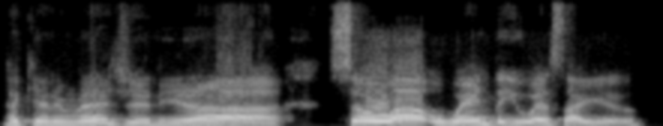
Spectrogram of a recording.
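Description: A woman's voice: a little high, animated, unhurried, a little mellow, clear, resonant tone, dull audio. A woman presenting and interviewing as the host of a podcast.

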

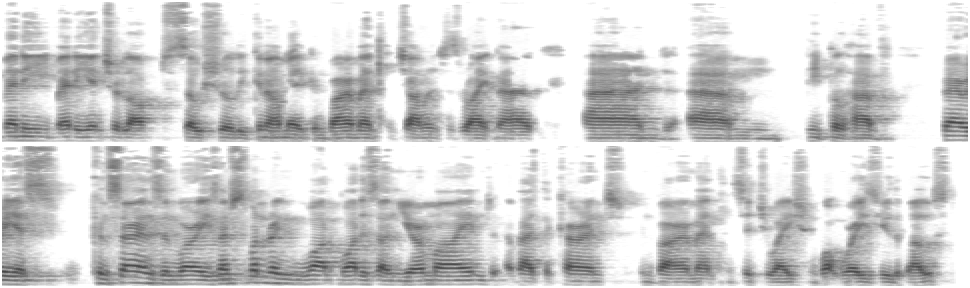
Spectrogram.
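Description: Deep male interviewer with halting delivery. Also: steady tone, roomy sound, poor audio. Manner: halting, repeats words. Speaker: podcast interviewer. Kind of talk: unscripted interview questions.

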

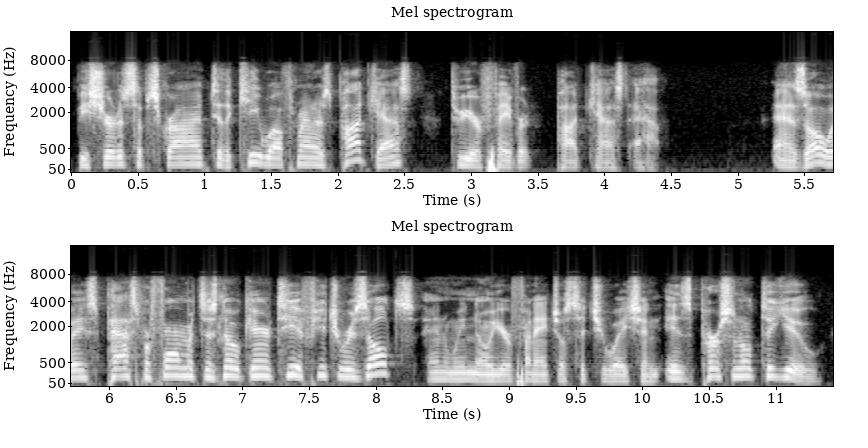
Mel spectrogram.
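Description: A man's voice: medium pitch, very animated, moderate pace, fairly bright tone, no echo. Male podcast host, dry close sound. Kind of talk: scripted podcast hosting. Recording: slightly dull, dry audio.

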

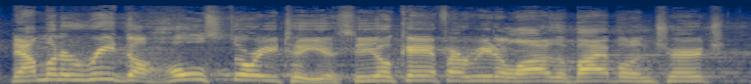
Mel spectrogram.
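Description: A man preaching to his congregation, telling the story with lively energy and punching up the quoted lines. His voice sits high for a man and rings bright and forceful. The sound trails off in a long hall reverb. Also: rapid-fire. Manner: animated storytelling, acts out quotes. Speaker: pastor. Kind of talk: sermon.

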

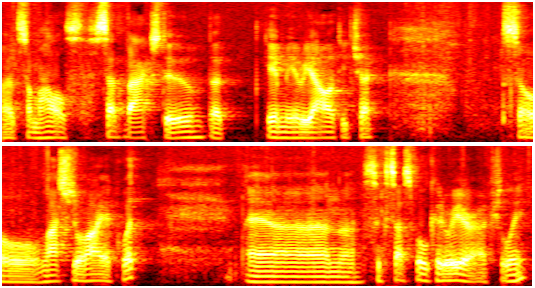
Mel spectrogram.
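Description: In a roomy recording with faint noise, a Lebanese man speaks in a deep, gravelly, darkish voice. He is a winemaker being interviewed at a winery for an oral history, telling his story in a rambling way and correcting himself as he goes.

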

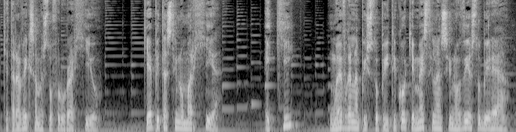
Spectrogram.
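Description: A man narrating an audiobook in a measured storytelling manner over faint guitar music. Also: medium pitch, darkish tone. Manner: measured storytelling, voicing characters. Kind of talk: scripted narration of a book.

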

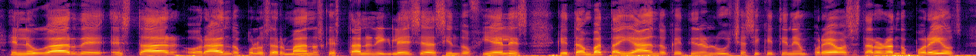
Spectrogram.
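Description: A man preaching a sermon, asking his congregation questions and shifting between loud emphasis and softer passages. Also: high-pitched, clean tone. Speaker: pastor.

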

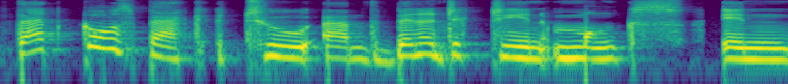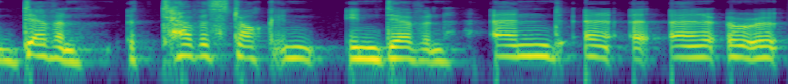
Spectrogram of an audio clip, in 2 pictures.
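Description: A middle-aged woman explaining how to serve afternoon tea at home in a chatty, informal way, often repeating words as she searches for them. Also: on the low side.

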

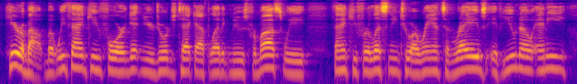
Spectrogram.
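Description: A man's voice: a little high, fairly quick. A man co-hosting a sports talk show, talking emphatically and ranting about his team. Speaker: co-host.

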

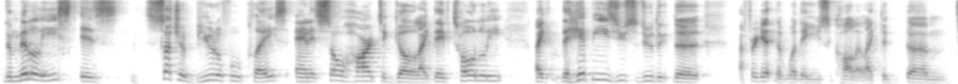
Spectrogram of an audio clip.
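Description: A man's voice: fairly high pitch, moderate pace. A man in casual conversation, rambling through a story with lots of swearing and restarts. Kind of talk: casual chat.

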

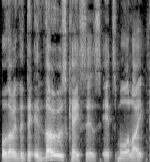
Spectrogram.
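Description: A male podcast co-host with a lowish, fairly bright voice talks in a sing-song way at a measured pace. He rambles casually while explaining mythology and games.

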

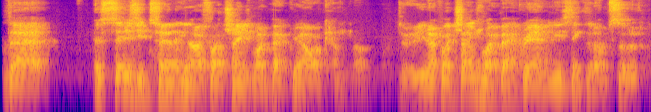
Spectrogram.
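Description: A man's voice: mid-range voice, brisk, fairly bright tone, echoey room, slight background noise, rough recording. A man co-hosting a casual podcast, chatty and rambling, laughing often over a video call. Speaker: podcast co-host. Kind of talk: casual chat.

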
